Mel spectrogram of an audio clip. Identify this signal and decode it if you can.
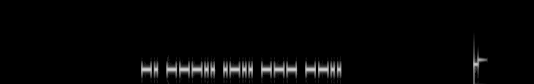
Morse code, heard as a keyed tone, about 38 wpm, 700 Hz. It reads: N8LOZ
